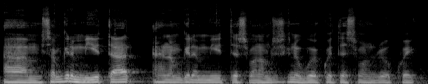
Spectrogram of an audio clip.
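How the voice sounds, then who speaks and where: A fast-talking man with a lowish, slightly mellow voice and flat delivery hosts a video debunking the paranormal. Walking through a screen demonstration, he explains emphatically and repeats phrases to drive points home.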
